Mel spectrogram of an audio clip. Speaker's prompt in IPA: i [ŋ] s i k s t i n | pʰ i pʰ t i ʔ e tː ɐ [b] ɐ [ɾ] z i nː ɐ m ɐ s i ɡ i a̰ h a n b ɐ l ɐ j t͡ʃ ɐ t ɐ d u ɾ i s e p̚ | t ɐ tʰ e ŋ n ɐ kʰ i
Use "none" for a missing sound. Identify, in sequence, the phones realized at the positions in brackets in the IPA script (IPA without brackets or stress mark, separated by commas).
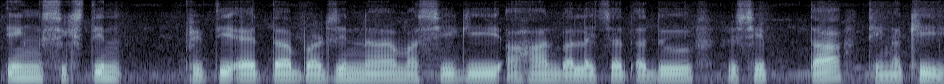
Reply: ŋ, b, ɾ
